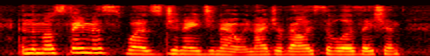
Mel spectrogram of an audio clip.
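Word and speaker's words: Djenné: the most famous was Jene in Niger Valley civilization. A lot of resources spell it with the silent D at the beginning.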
